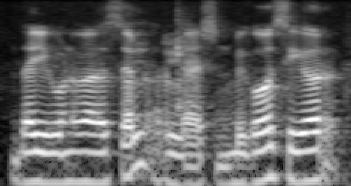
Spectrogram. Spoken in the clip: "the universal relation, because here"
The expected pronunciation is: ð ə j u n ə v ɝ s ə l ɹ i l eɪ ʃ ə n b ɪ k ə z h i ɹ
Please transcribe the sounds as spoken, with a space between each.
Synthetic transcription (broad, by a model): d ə j u n ə v ɝ s ə l ɹ i l eɪ ʃ ə n b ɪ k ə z h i ɹ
